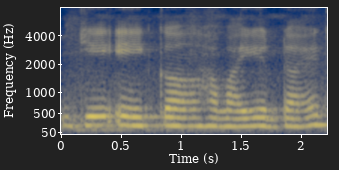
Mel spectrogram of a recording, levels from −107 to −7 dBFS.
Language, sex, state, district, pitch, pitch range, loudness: Hindi, female, Uttar Pradesh, Varanasi, 200 Hz, 195-210 Hz, -30 LUFS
